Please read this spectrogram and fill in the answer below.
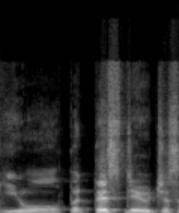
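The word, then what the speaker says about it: Llull: Sarah lets me know that Sergio it's pronounced like Yule, but this dude, just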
